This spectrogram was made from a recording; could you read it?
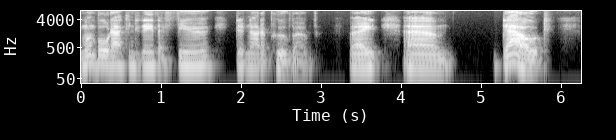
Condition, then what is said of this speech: Deafness. That's because I was born with a very severe hearing loss and had over 13 years of speech therapy.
